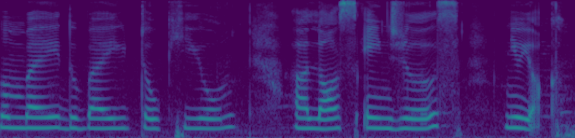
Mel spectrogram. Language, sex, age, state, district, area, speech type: Marathi, female, 30-45, Maharashtra, Akola, rural, spontaneous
